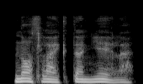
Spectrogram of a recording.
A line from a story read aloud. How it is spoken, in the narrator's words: Ercole said wistfully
